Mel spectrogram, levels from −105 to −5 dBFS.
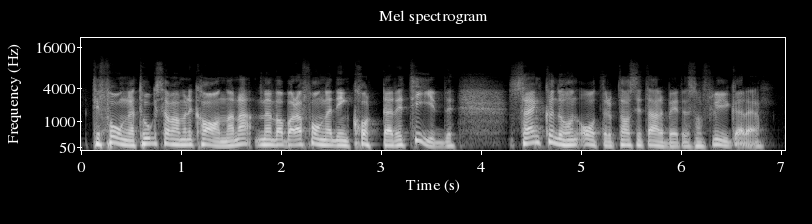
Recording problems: muffled; slightly; fading above 3.5 kHz

